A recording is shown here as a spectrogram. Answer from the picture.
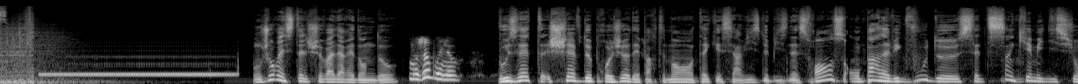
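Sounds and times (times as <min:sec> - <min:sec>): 
telephone dial tone: 0:00.4 - 0:02.4
speech: 0:02.5 - 0:10.7.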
